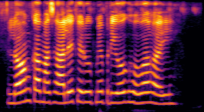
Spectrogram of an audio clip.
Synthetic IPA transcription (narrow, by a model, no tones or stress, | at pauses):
lɔːŋɡkamɐsaːlekeɾuːpmẽpɾɐjoːɡɦoːwaɦoi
